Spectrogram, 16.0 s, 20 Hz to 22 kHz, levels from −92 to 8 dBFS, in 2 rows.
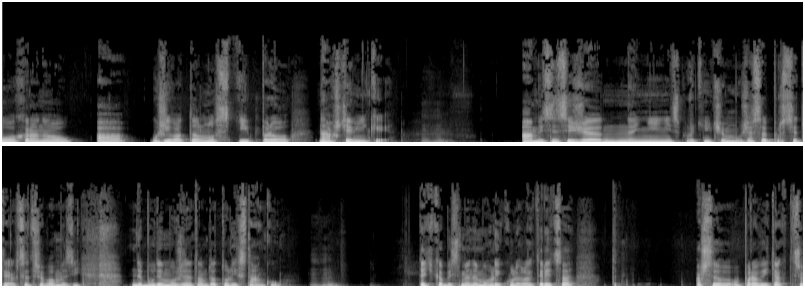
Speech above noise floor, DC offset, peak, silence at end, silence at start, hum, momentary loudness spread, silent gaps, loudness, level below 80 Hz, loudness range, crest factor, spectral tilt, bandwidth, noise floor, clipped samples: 60 dB; under 0.1%; -2 dBFS; 0 s; 0 s; none; 10 LU; none; -19 LUFS; -48 dBFS; 2 LU; 18 dB; -7.5 dB/octave; 15 kHz; -77 dBFS; under 0.1%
